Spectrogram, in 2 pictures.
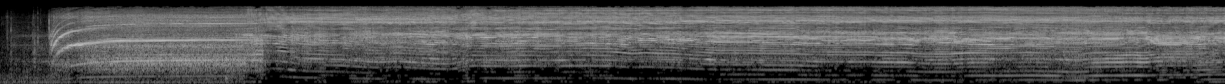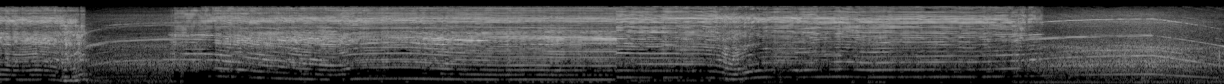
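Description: A power tool cuts a part for a custom halo LED pod headlight, making a loud, continuous high-pitched whine that shifts in pitch as it bites. It dips briefly midway, then runs on alone.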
